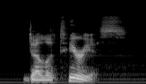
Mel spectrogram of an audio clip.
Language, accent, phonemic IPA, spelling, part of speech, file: English, US, /ˌdɛ.ləˈtɪɹ.i.əs/, deleterious, adjective, En-us-deleterious.ogg
- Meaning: 1. Harmful, often in a subtle or unexpected way 2. Having lower fitness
